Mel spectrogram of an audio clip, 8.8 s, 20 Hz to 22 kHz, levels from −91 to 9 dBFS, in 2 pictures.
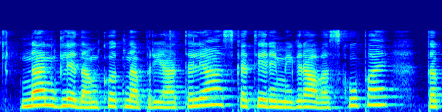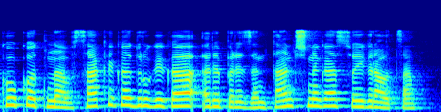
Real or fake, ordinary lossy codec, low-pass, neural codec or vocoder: real; none; 7.2 kHz; none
